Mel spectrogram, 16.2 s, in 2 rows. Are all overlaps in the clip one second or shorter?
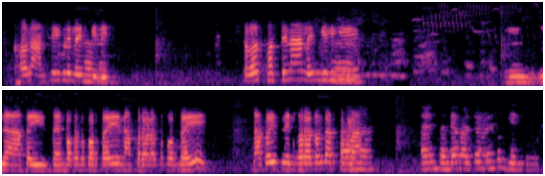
Yes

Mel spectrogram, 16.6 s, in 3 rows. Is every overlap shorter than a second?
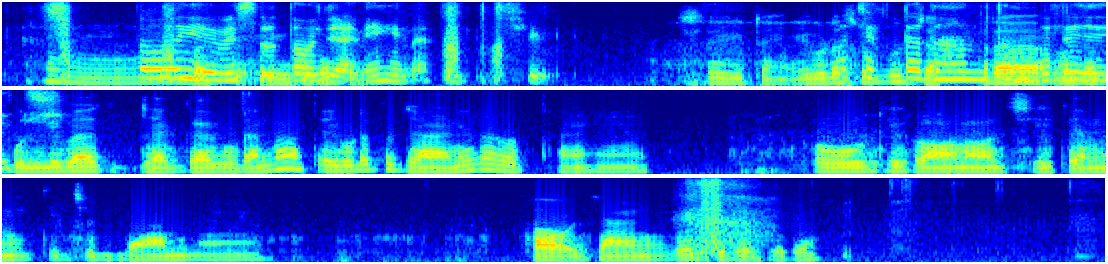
No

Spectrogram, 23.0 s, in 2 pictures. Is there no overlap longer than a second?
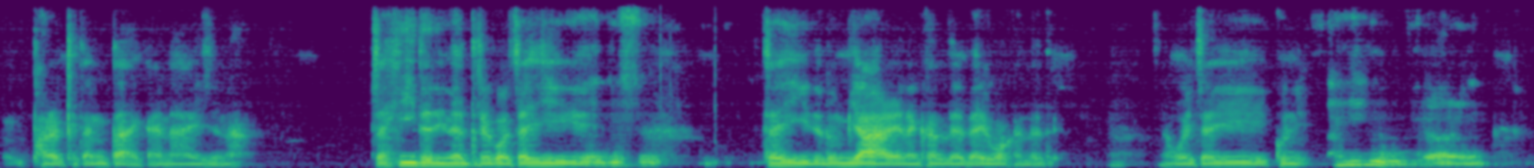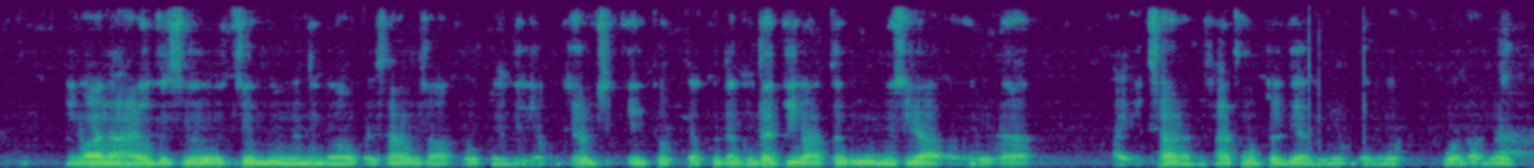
Yes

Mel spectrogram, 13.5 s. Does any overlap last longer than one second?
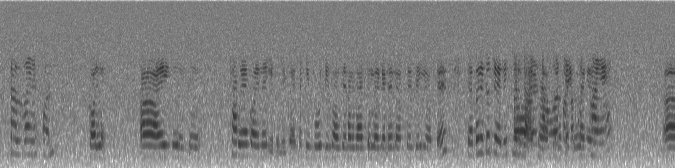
Yes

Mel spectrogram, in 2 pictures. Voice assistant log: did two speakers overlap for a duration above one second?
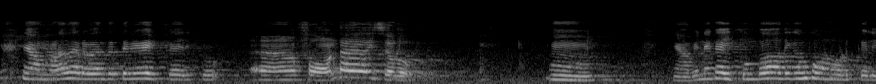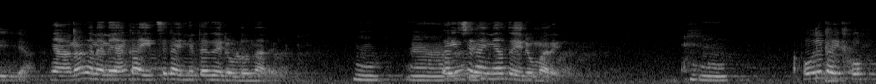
No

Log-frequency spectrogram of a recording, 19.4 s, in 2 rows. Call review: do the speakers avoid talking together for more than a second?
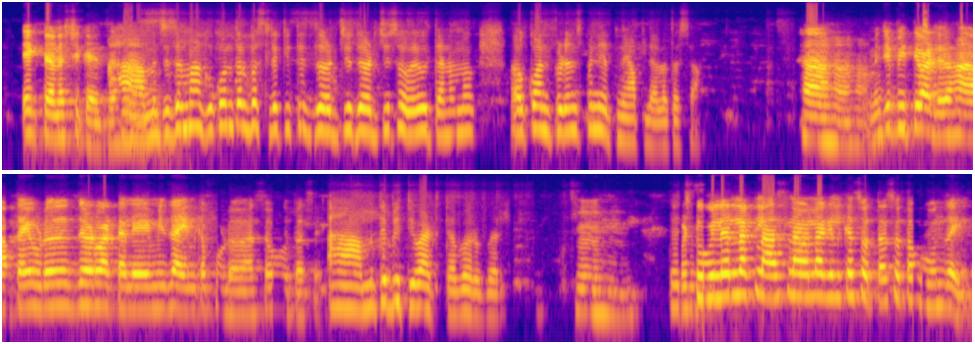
Yes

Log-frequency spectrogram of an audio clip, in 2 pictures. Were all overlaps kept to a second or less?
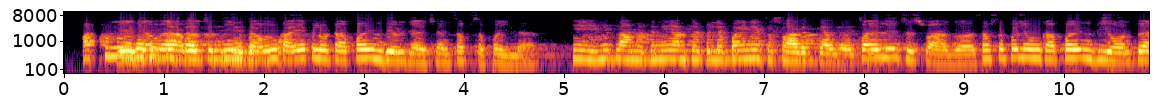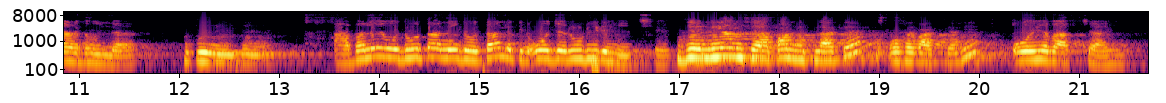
No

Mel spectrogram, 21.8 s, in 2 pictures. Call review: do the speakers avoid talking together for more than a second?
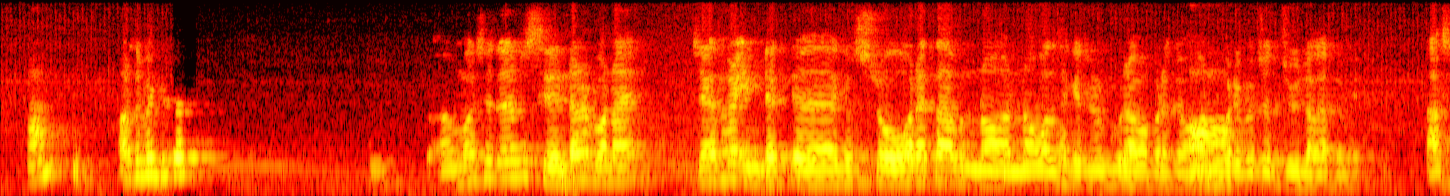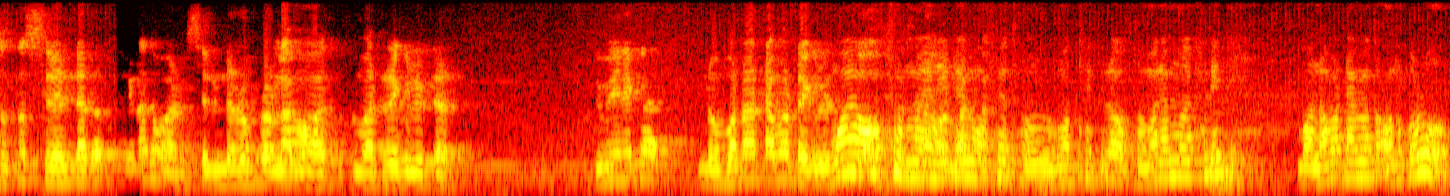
No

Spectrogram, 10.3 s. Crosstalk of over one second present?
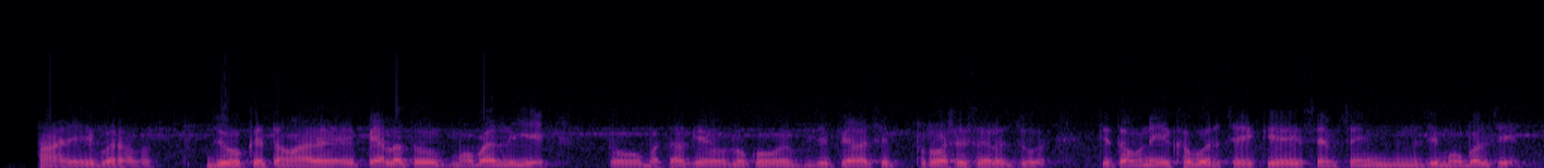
No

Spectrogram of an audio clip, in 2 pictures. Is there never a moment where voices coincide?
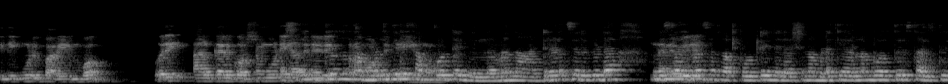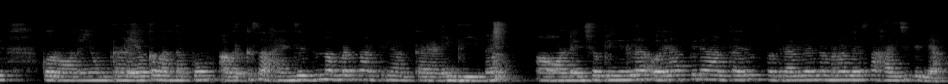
No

